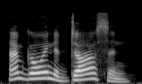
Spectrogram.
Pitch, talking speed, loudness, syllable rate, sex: 215 Hz, 170 wpm, -16 LUFS, 4.2 syllables/s, female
